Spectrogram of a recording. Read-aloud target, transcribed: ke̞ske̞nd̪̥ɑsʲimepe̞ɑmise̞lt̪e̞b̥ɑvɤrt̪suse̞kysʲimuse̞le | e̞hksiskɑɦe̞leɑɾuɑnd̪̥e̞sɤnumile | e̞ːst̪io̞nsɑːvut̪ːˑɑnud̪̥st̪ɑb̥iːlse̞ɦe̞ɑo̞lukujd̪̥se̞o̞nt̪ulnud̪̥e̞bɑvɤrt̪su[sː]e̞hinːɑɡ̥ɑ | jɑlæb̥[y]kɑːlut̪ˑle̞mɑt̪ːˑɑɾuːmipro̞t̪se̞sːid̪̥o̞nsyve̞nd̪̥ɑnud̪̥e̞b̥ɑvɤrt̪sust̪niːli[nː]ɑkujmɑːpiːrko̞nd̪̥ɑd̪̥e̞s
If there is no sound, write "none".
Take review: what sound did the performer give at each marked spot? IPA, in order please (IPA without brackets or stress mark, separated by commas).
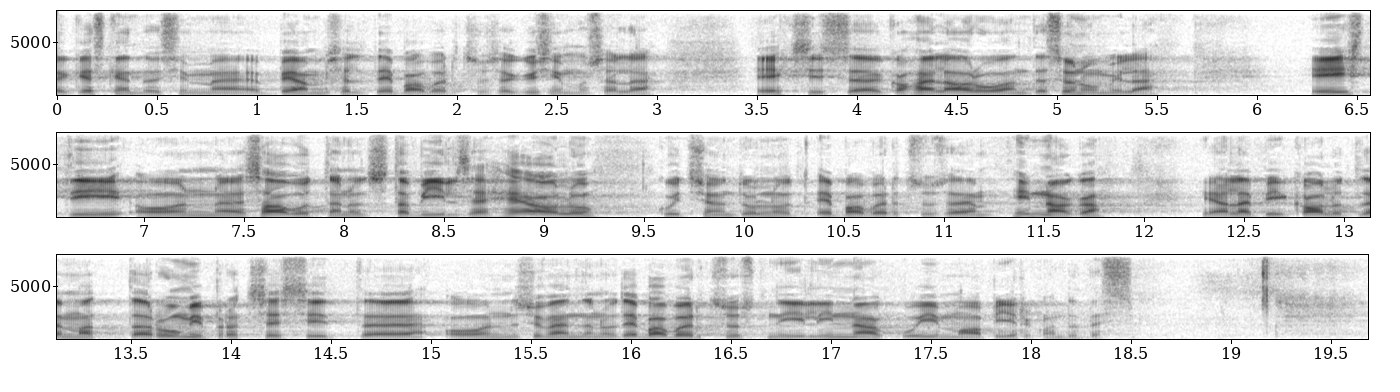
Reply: s, i, nː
